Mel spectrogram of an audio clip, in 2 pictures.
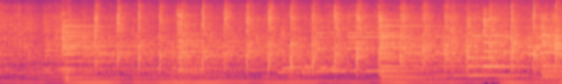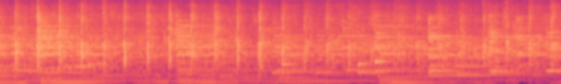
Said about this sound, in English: In the name of Jesus, if you believe that prayer, would you clap your hands unto the Lord right now? Come on, just a little louder, just a little longer across this house.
